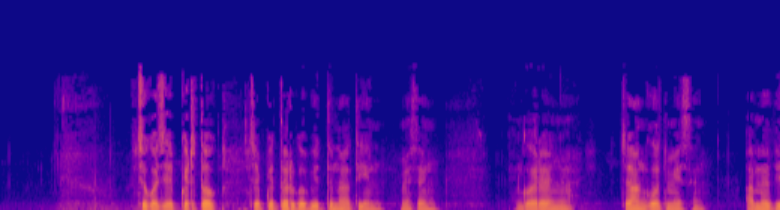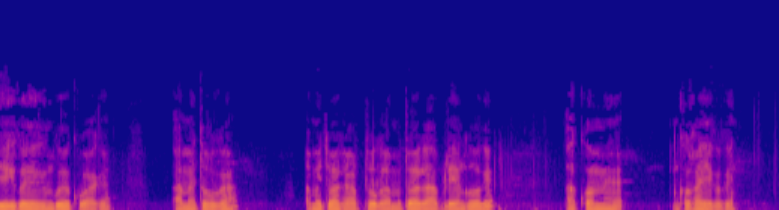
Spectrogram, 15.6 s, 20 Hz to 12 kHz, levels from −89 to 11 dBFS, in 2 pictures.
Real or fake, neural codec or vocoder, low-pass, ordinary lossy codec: real; none; 10.8 kHz; MP3, 32 kbps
